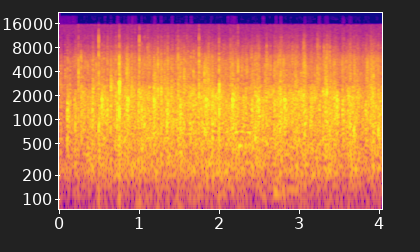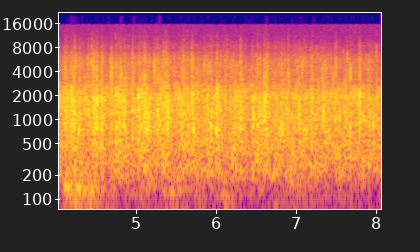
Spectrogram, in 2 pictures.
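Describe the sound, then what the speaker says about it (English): An audience at an awards banquet honoring community leaders breaks into sustained applause. Dense clapping from many hands fills the room at an even level throughout. "Let's have a round of applause for our next Lindbergh leader."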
